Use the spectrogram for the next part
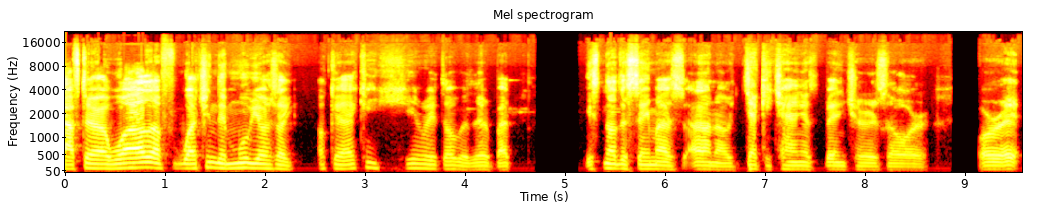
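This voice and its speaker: Podcast cohost guy, lowish voice, dry close sound, rambles with lots of uhs. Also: no echo. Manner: rambling, many fillers and restarts. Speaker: podcast co-host. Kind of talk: casual chat.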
